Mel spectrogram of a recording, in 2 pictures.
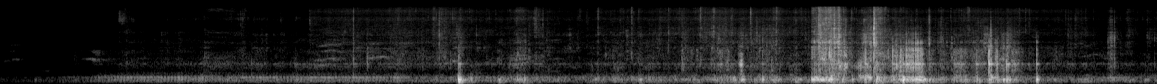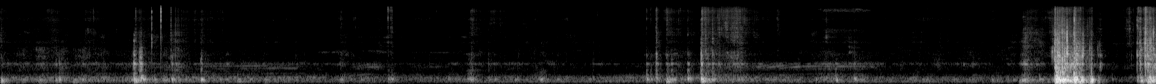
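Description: Leaves rustle and twigs crackle as branches are pulled.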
